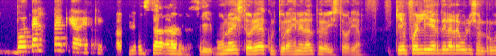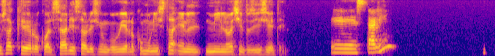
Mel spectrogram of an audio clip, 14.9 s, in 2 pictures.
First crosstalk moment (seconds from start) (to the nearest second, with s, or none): none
